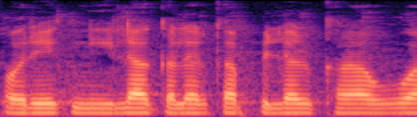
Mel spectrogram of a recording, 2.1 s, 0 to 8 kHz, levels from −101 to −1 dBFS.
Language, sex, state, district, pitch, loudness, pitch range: Hindi, male, Uttar Pradesh, Lucknow, 120 Hz, -20 LUFS, 115-120 Hz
